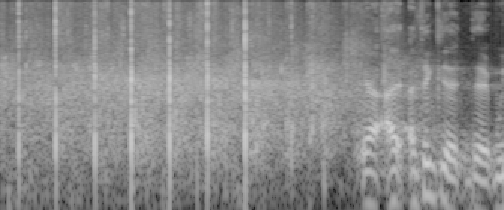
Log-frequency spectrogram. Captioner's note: clapping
